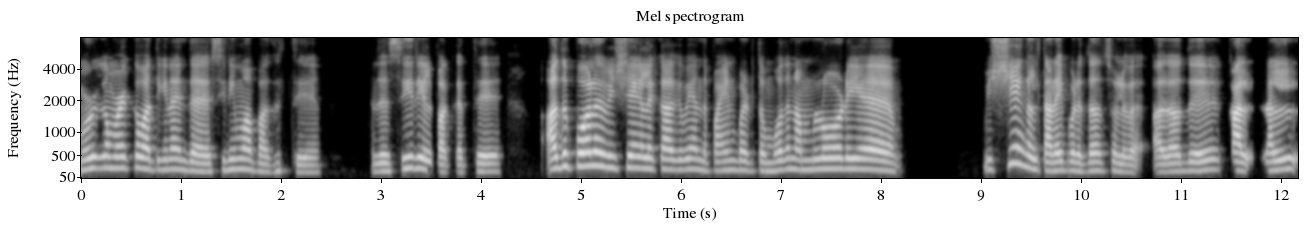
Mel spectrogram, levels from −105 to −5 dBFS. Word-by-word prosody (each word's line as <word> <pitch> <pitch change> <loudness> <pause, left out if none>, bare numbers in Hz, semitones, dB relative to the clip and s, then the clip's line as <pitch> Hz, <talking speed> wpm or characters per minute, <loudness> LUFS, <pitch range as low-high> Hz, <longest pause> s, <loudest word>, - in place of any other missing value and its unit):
முழுக்க, 235 +3 0
முழுக்க 240 0 +2
பார்த்தீங்கன்னா, 215 0 +1
இந்த 190 -2 -1 0.2
சினிமா 215 +2 -3
பார்க்கிறது, 165 0 -7 0.7
இந்த 175 +1 -3 0.2
சீரியல் 230 -3 0
பார்க்கிறது 155 +2 -3 0.7
அதுபோல 280 +3 +5 0.2
விஷயங்களுக்காகவே 225 -4 0
அந்த 190 -3 -7
பயன்படுத்தும்போது 195 0 -4
நம்மளோடைய 225 +2 0 1.3
விஷயங்கள் 245 - +1
தடைபடுது 185 -1 +1
தான் 185 0 -3
சொல்லுவேன். 160 -4 -4 0.2
அதாவது, 175 +3 -1 0.4
கல் 190 -1 +7 0.2
நல் 195 +3 +2
205 Hz, 105 wpm, -23 LUFS, 180-225 Hz, 1.3 s, கல்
